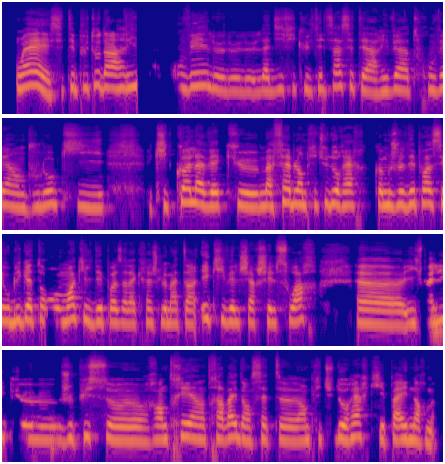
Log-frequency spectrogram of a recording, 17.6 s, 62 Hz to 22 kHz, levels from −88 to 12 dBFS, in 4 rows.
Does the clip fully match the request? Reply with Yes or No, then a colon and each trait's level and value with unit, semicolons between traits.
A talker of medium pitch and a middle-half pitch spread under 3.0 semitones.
No: high, 225 Hz; narrow, 2.4 semitones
